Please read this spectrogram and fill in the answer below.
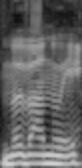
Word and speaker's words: Myfanwy: It's MYFAN. There's a W. How do we say that then? Myfanwy. Oh, Myfanwy. Of course, your S's become your V's, don't they? Yes. Yeah, it's Myfanwy, or some Welsh people call it Myfanwy.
